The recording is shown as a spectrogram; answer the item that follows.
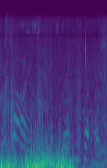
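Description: Wind buffeting the microphone on an exposed summit: an uneven low rumble that eases off near the end, with faint voices of people talking over it.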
